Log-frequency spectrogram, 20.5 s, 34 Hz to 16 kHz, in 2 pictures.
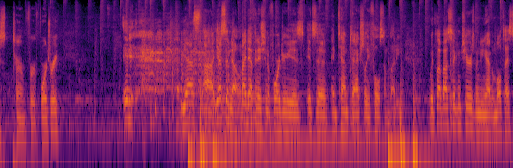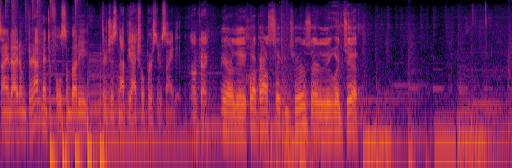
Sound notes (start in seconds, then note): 3.4 chuckling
